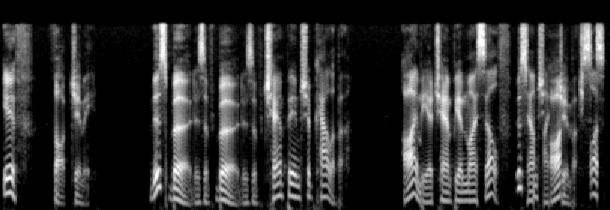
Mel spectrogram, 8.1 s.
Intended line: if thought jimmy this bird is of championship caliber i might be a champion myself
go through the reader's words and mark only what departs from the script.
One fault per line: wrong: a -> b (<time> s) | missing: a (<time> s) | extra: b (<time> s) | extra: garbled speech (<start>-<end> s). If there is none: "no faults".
extra: bird is of (2.8 s)
missing: might (5.6 s)
extra: garbled speech (6.9-8.1 s)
